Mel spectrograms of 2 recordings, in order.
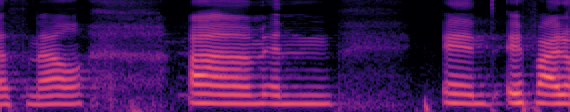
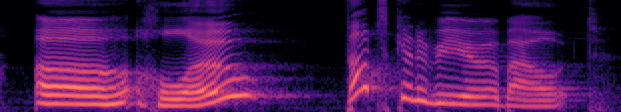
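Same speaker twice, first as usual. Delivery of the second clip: slow, drowsy, sleepy voice; 4 dB louder than usual. Doing a voiced bit, the speaker greets someone in a put-on voice. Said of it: "I have to get the voice".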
